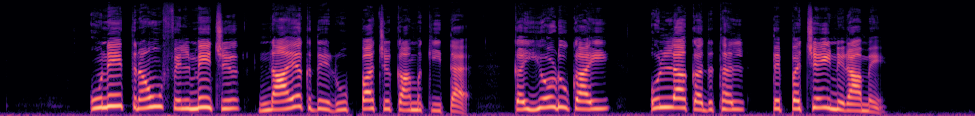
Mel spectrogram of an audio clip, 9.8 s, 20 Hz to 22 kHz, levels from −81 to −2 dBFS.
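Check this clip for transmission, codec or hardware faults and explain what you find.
One fault is present: a gap at a join of encoded pieces, from 3.52 to 3.56 s, just after "च नायक दे". The speech was encoded in separate pieces of about 6 s and joined untrimmed. The encoder's start-up delay and last-frame padding both remain, opening a 37 ms silence with smeared edges before the speech resumes where it stopped.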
